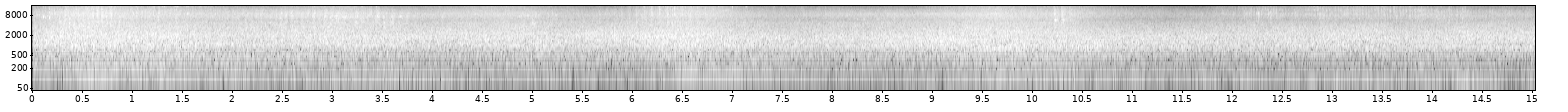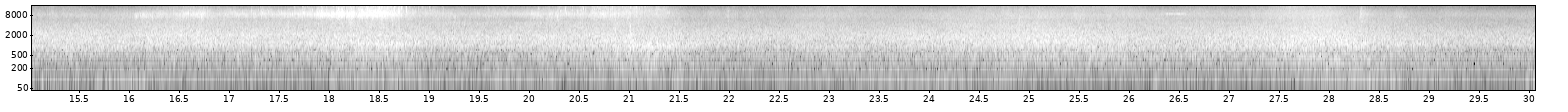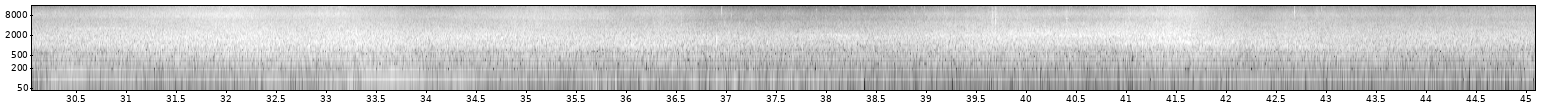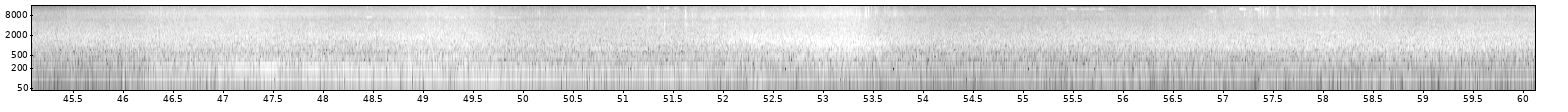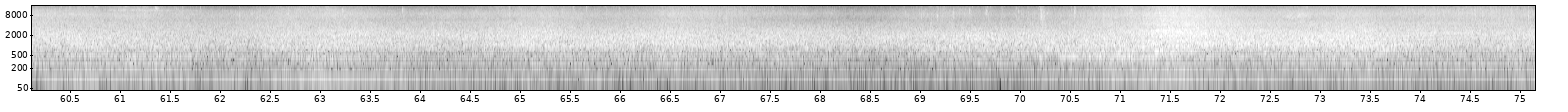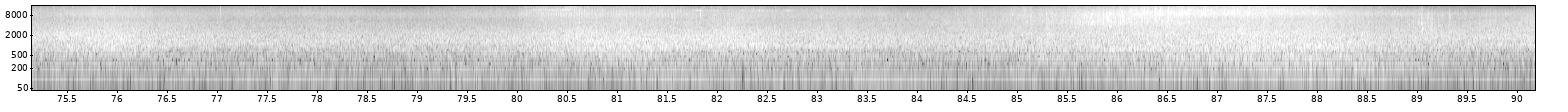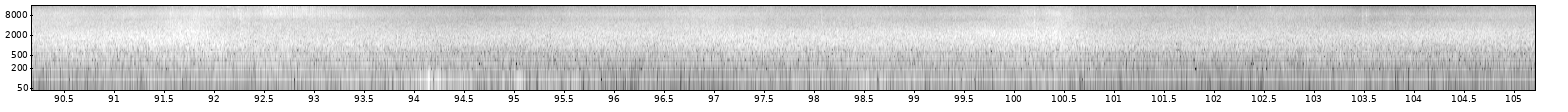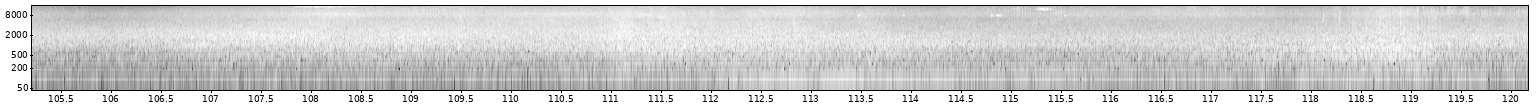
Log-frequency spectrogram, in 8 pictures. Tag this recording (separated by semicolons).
2012; bridge; cars; noise; Omsk; roar; rumble; Russia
